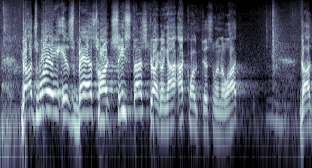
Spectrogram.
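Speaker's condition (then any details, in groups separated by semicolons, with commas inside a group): No condition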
